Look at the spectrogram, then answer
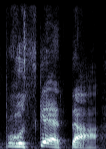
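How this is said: It is said the authentic Italian way. The speaker calls it right. "it's bruschetta, ... authentic"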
